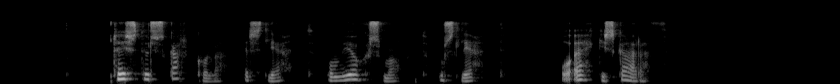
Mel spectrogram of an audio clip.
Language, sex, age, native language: Icelandic, female, 30-39, Icelandic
